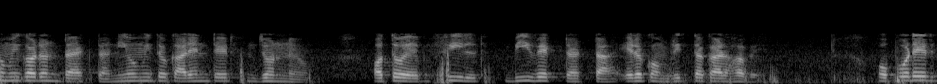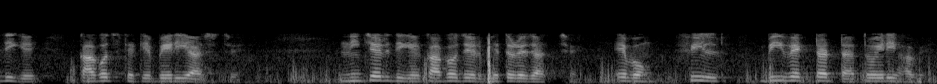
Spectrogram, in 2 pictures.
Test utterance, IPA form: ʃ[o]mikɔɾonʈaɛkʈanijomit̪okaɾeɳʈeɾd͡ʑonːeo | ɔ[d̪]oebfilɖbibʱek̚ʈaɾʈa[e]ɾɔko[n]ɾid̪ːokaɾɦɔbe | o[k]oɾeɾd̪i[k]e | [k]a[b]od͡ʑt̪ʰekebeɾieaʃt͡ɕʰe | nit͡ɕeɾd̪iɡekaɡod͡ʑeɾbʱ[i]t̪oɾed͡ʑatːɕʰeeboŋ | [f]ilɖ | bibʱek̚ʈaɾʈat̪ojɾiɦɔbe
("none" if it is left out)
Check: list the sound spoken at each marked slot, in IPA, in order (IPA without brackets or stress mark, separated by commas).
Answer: o, t̪, e, m, p, ɡ, k, ɡ, e, f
